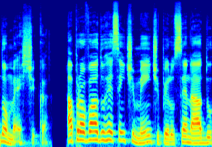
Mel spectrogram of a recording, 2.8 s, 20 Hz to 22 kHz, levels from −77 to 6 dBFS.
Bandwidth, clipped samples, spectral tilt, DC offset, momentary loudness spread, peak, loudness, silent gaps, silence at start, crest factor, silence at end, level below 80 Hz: over 20 kHz; under 0.1%; -4 dB/octave; under 0.1%; 11 LU; 0 dBFS; -15 LUFS; 0.70-0.87 s; 0 s; 14 dB; 0 s; -52 dBFS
